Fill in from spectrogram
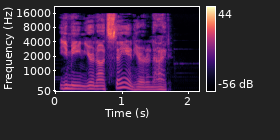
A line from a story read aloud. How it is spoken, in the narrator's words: he asked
